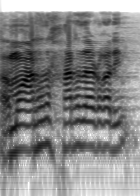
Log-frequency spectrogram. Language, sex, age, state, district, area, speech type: Assamese, male, 60+, Assam, Charaideo, rural, spontaneous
